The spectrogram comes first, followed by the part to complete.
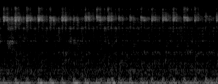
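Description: Argo Frontier amphibious ATV's engine idling, with a fast, even rattle.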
